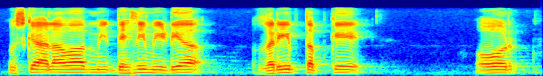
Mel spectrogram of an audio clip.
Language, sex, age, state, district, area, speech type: Urdu, male, 18-30, Delhi, South Delhi, urban, spontaneous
